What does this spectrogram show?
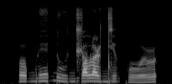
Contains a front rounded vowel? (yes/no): yes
